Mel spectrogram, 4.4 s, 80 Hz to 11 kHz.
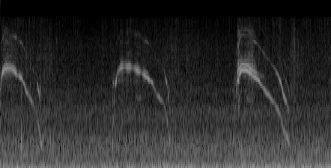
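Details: Three high, bending whistles, each rising quickly and sliding down, come from a northern royal albatross nest at Taiaroa Head, Dunedin, New Zealand, as a parent visits its chick on 16 July 2019; wind rumbles behind.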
